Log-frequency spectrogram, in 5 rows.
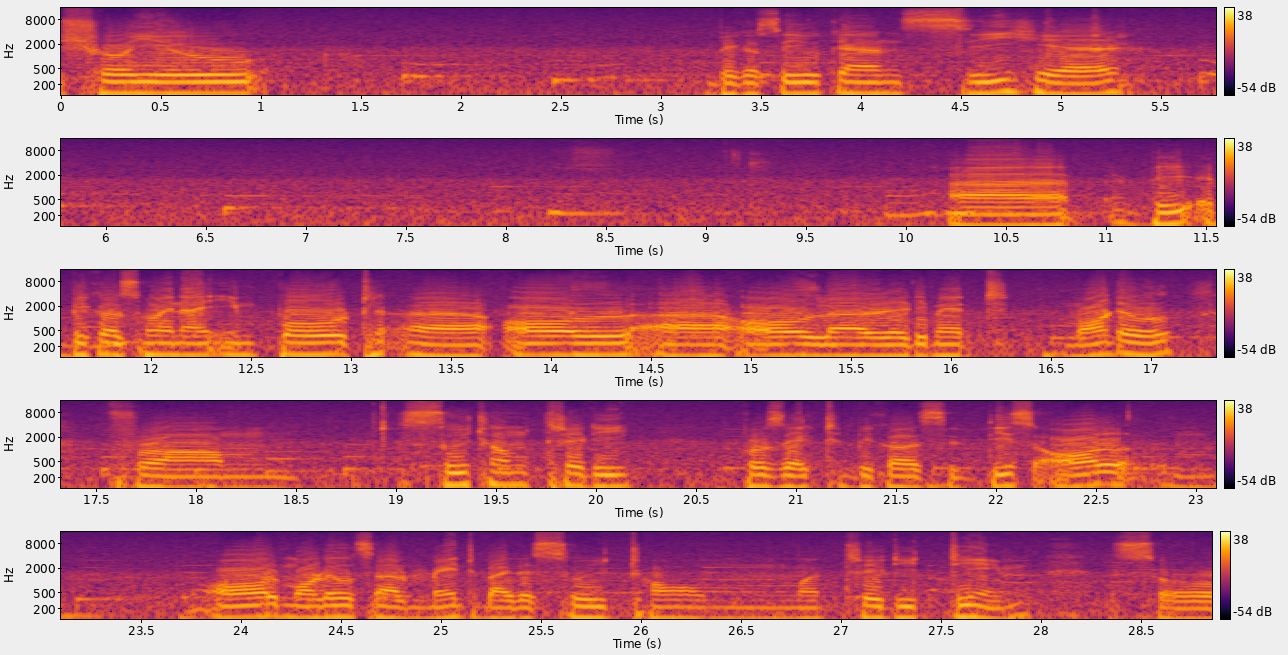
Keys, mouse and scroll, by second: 1.5 z, 3.1 middle click, 4.4 middle click, 6.8 Tab, 8.5 z, 9.2-10.3 middle drag, 14.8 middle click, 28.7 click.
